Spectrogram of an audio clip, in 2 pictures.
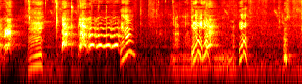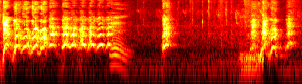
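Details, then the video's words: Rescued mother dogs and puppies at feeding time, with excited high whining yelps and pitch-bending cries in long bursts, interspersed with short yaps and pauses. "Feeding mother dogs and puppies"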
